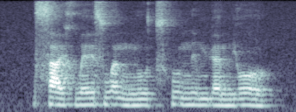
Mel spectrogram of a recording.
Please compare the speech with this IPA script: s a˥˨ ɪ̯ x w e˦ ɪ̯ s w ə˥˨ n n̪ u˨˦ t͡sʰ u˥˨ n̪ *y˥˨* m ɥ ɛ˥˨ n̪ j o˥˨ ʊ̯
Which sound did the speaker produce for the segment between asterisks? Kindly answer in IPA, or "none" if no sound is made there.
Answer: i˥˨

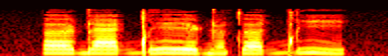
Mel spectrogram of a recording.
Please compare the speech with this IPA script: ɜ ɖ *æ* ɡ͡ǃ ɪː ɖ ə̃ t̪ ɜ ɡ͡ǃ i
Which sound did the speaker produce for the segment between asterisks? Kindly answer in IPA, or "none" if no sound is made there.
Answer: æ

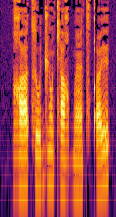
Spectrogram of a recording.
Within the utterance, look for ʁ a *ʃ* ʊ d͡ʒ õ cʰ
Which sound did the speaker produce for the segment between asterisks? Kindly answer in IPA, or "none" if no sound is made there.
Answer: t͡s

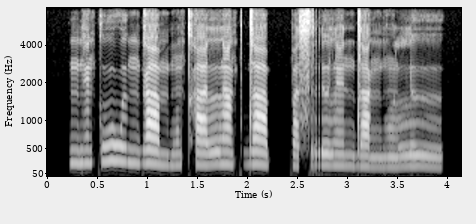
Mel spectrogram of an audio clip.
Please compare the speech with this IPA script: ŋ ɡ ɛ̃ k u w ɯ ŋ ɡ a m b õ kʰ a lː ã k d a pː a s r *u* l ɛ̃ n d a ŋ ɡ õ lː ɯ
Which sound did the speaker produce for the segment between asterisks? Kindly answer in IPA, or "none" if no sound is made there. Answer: ɯ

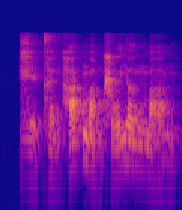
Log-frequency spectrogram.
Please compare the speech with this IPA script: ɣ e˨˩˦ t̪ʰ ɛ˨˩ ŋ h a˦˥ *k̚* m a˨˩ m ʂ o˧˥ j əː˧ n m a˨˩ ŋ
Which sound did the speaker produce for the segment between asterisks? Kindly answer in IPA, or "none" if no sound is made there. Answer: k̚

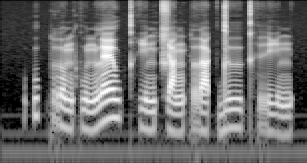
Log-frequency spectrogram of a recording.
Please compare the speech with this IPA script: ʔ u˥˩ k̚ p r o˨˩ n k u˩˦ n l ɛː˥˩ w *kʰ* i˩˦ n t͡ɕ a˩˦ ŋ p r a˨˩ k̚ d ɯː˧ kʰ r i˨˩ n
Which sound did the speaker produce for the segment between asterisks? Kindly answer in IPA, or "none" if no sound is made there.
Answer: kʰ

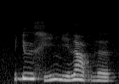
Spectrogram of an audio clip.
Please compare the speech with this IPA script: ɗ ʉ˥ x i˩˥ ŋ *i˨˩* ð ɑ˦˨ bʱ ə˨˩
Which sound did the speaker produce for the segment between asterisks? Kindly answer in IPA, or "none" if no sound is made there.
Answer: i˨˩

